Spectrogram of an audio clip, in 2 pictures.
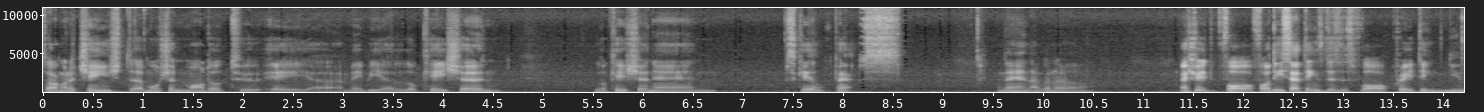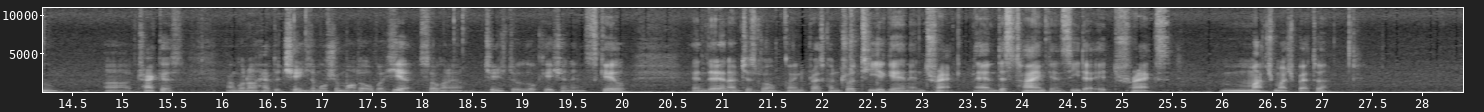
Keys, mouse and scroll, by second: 15.2-16.5 middle drag, 16.7 click, 22.0 typing, 22.2 ctrl+t, 24.2-28.4 drag.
